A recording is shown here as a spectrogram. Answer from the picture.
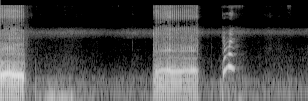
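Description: A young baby girl vocalizing: two loud, harsh, buzzy squawks, one right at the start lasting about half a second and one about three seconds in lasting just under a second, then a short coo that rises and falls in pitch. These are the raspberries, coos and screeches she has just learned to make.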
